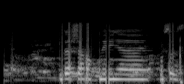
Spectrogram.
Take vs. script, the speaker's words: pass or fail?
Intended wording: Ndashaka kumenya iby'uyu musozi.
fail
